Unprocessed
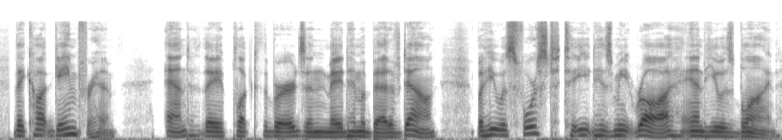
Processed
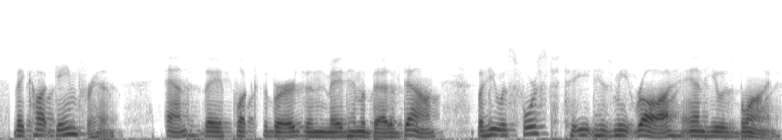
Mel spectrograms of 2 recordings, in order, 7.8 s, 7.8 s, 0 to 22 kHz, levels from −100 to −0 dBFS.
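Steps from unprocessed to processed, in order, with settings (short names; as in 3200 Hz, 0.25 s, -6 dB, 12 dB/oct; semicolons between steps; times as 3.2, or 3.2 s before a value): LPF 1200 Hz 24 dB/oct; on a send: echo 91 ms -18 dB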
